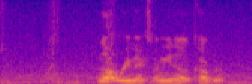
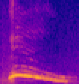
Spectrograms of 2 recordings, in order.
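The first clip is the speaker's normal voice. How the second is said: very high, loud whoop; piercing playful whoop; falsetto woo; 6 dB louder than usual. Pretend. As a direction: hoot a falsetto woo that slides down.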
